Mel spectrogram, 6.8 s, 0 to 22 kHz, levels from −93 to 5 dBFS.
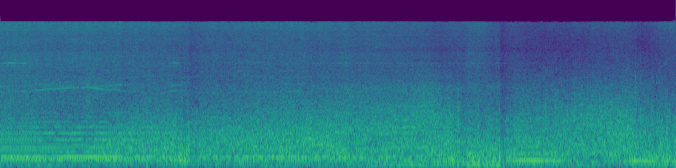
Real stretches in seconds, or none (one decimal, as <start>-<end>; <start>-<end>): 0.0-3.1; 5.4-6.8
